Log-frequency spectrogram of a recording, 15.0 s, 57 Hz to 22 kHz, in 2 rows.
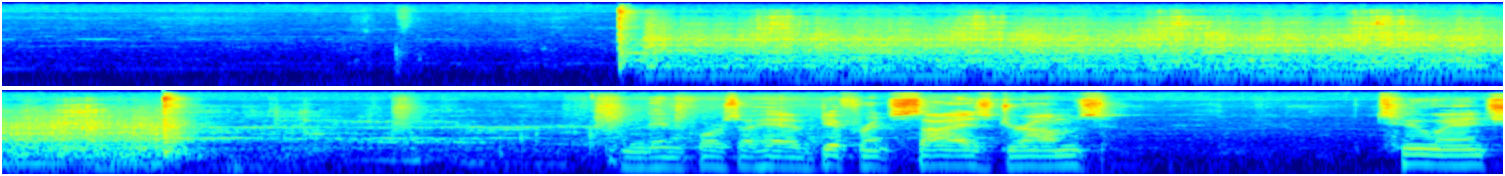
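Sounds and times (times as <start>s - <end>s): spindle sander motor running: 3.1s - 9.8s.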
